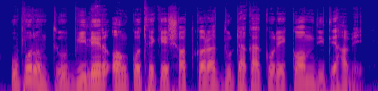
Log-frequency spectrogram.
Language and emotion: Bengali, neutral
